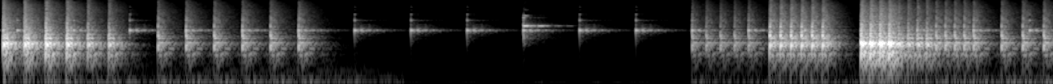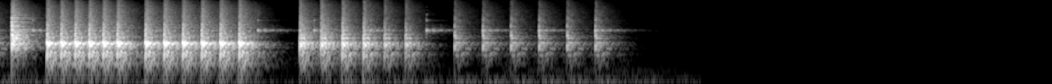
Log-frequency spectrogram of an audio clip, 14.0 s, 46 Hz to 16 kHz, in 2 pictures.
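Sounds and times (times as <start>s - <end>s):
marching snare drum: 0.0s - 2.2s, 4.6s - 11.2s
metronome click: 2.0s - 5.2s.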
